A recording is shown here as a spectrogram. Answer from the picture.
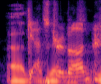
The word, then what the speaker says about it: Gastrodon: Gastrodon.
